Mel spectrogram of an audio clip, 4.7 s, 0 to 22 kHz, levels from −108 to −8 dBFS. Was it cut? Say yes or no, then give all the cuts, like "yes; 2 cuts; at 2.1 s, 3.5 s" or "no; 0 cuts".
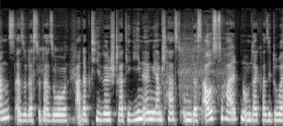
yes; 2 cuts; at 1.3 s, 2.7 s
